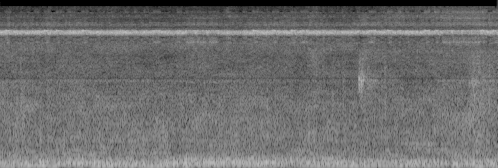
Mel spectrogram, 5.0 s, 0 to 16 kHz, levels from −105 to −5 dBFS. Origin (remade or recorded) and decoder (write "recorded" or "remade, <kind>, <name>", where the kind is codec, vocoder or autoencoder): remade, codec, SNAC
